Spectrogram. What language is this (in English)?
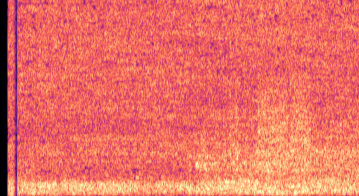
Czech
